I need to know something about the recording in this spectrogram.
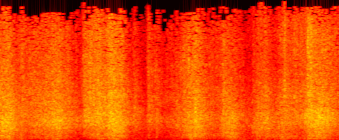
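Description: A shopping bag rustling and crinkling continuously as groceries are rummaged through and pulled out of it, in uneven swells.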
